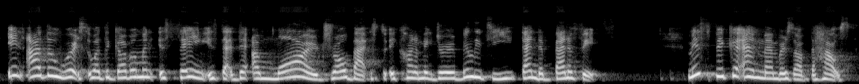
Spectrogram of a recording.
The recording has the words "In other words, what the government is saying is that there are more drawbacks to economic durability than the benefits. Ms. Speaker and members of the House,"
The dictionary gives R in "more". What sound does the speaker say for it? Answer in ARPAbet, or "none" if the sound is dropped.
R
